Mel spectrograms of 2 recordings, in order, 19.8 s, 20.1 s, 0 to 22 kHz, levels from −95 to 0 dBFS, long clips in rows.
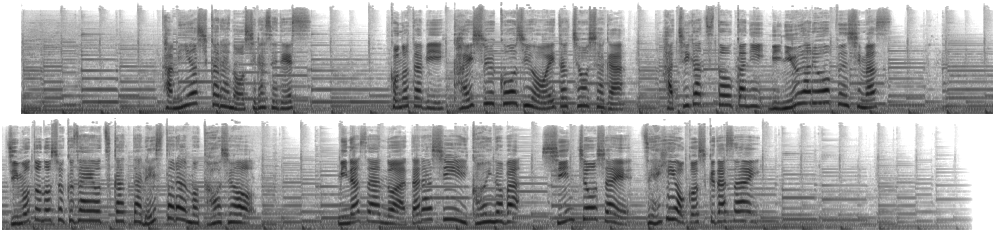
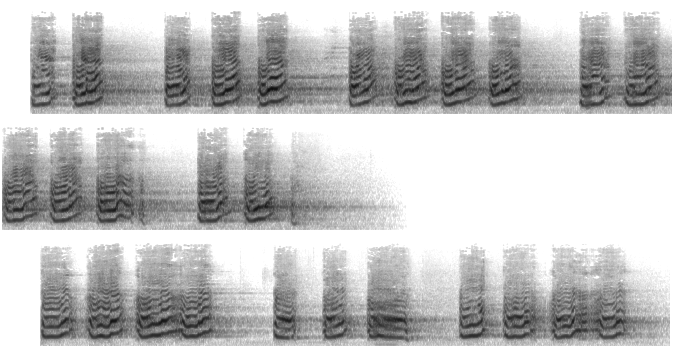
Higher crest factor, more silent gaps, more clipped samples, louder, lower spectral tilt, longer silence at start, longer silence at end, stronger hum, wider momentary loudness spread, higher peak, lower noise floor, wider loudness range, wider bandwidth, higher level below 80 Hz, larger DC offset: about the same, 16 dB vs 18 dB; second, none vs 10.77-13.78 s; neither; about the same, -15 LUFS vs -17 LUFS; first, -3.5 dB/octave vs -1 dB/octave; about the same, 0.2 s vs 0.3 s; first, 0.65 s vs 0.35 s; neither; first, 15 LU vs 12 LU; about the same, 0 dBFS vs 0 dBFS; second, -49 dBFS vs -65 dBFS; second, 4 LU vs 7 LU; first, 19 kHz vs 13.5 kHz; first, -34 dBFS vs -74 dBFS; neither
